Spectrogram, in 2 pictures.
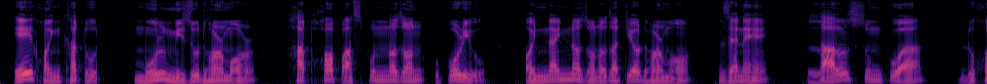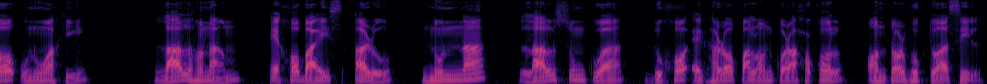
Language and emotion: Assamese, neutral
